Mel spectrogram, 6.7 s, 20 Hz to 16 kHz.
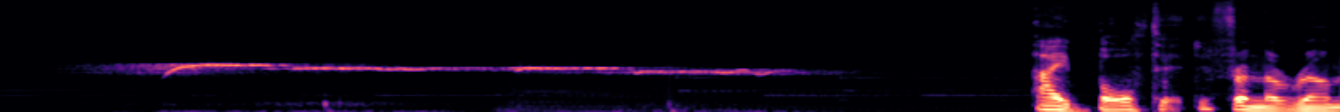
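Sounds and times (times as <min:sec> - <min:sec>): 
eerie drawn-out whistle: 0:00.0 - 0:04.7
speech: 0:05.2 - 0:06.7.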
